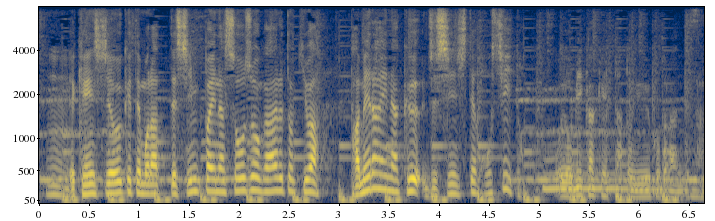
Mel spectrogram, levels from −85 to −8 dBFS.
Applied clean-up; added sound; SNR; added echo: none; Alarm; 16 dB; none.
